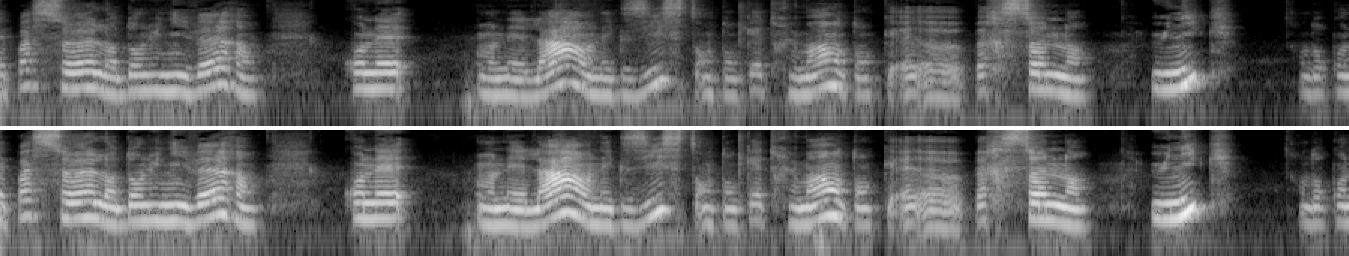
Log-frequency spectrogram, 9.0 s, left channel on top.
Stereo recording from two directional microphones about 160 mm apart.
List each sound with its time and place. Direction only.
0.0 s speech: 50° right (ahead or behind)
